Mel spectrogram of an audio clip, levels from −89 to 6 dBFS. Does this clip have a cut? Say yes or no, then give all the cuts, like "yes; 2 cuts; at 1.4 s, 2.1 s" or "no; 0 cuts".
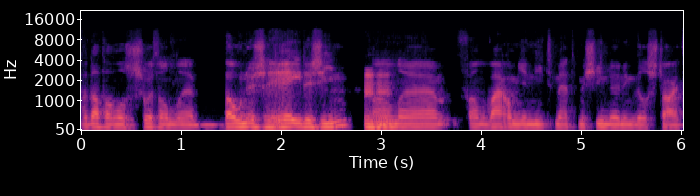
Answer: no; 0 cuts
